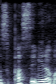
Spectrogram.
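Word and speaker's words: спасибі: 아마 볼로디미르 젤렌스키 대통령은 스파시비, 러시아 말로는 감사하다가 스파시바인데 우크라이나 발음으로는 스파시비라고 한답니다.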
